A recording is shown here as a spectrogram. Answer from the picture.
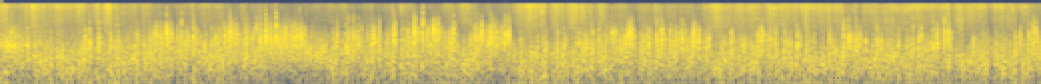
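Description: Wind buffeting the camera's microphone during a fast downhill run through snow: a loud, steady rumbling rush with no break.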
